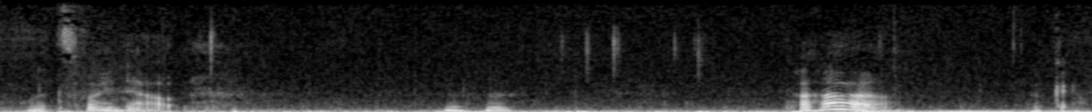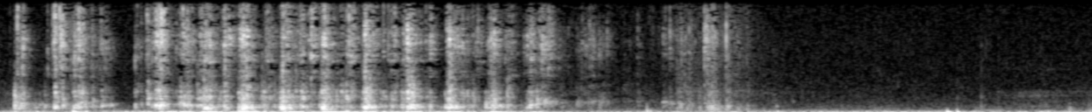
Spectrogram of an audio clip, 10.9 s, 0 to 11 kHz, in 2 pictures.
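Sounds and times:
speech: 0:00.1 - 0:01.2, 0:02.2 - 0:02.8, 0:04.0 - 0:04.6, 0:05.2 - 0:05.7
dice being rolled: 0:05.5 - 0:09.2.

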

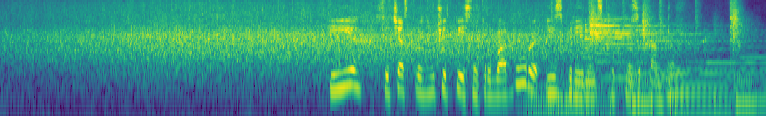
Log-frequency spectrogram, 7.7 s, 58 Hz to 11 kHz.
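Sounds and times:
applause from a large audience: 0:00.0 - 0:06.8
speech: 0:03.3 - 0:07.5.

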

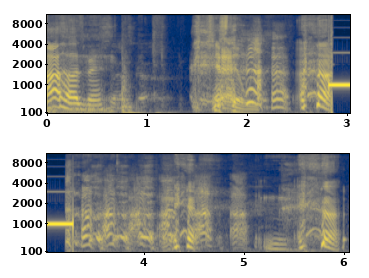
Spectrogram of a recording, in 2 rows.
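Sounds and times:
speech: 0:00.0 - 0:06.0
people chuckling and laughing: 0:01.4 - 0:06.0
phone notification beep: 0:02.8 - 0:03.3.

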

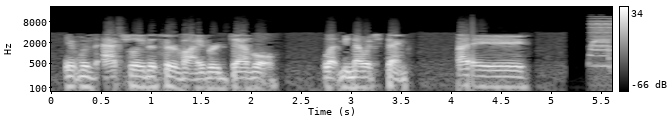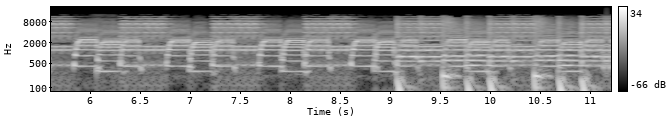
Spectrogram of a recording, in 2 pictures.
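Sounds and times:
speech: 0:00.2 - 0:05.6
loud electronic telephone ringtone: 0:05.4 - 0:11.1.

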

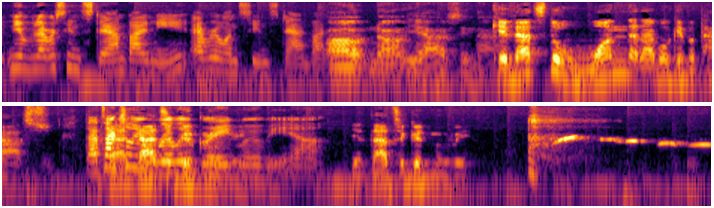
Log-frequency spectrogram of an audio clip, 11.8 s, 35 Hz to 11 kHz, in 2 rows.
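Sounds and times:
speech: 0:00.0 - 0:10.6
person whistling a tune: 0:10.4 - 0:11.8.

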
